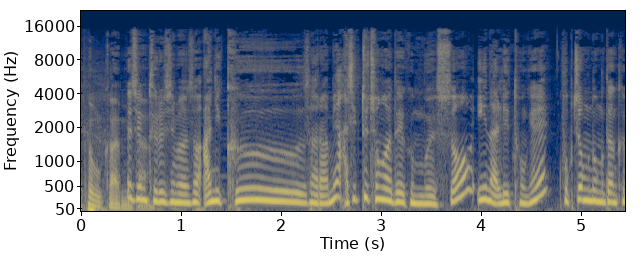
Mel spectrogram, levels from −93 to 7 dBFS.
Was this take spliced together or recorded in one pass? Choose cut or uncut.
uncut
